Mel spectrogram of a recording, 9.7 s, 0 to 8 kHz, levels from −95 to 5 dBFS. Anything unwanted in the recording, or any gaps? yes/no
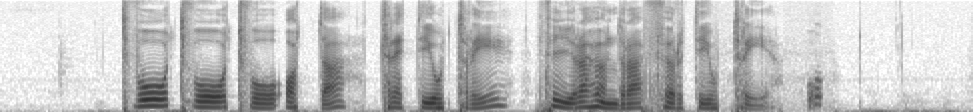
yes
